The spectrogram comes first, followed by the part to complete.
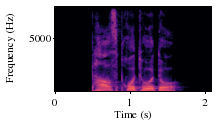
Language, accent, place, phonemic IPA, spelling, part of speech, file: German, Germany, Berlin, /ˌpaʁs pʁoː ˈtoːto/, Pars pro Toto, noun, De-Pars pro Toto.ogg
- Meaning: pars pro toto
